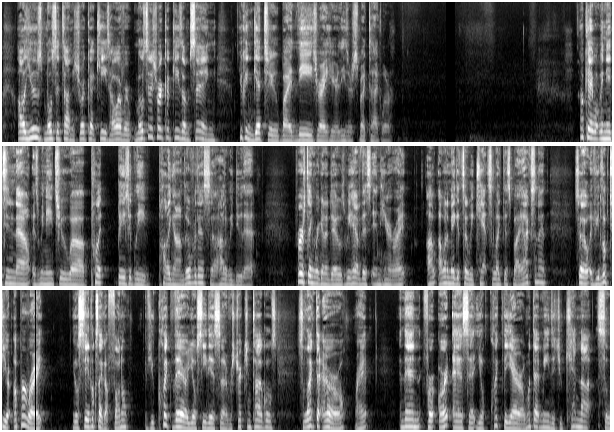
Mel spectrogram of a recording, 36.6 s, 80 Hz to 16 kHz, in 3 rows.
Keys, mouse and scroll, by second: 9.0 Insert, 27.3 click, 30.5 click, 34.1 click.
